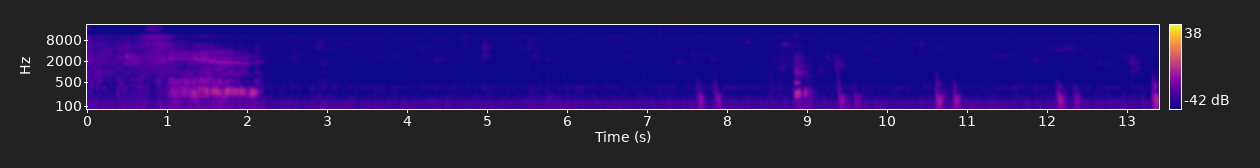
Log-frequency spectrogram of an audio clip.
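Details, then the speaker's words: A series of light percussion taps over the right upper abdomen to measure liver span during a physical assessment, with the tone changing from resonance to dullness at the liver border; steady room hum. "And then I'm also going to percuss over your liver, kidney, and spleen, and we actually need to figure out how big the span of your liver is."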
